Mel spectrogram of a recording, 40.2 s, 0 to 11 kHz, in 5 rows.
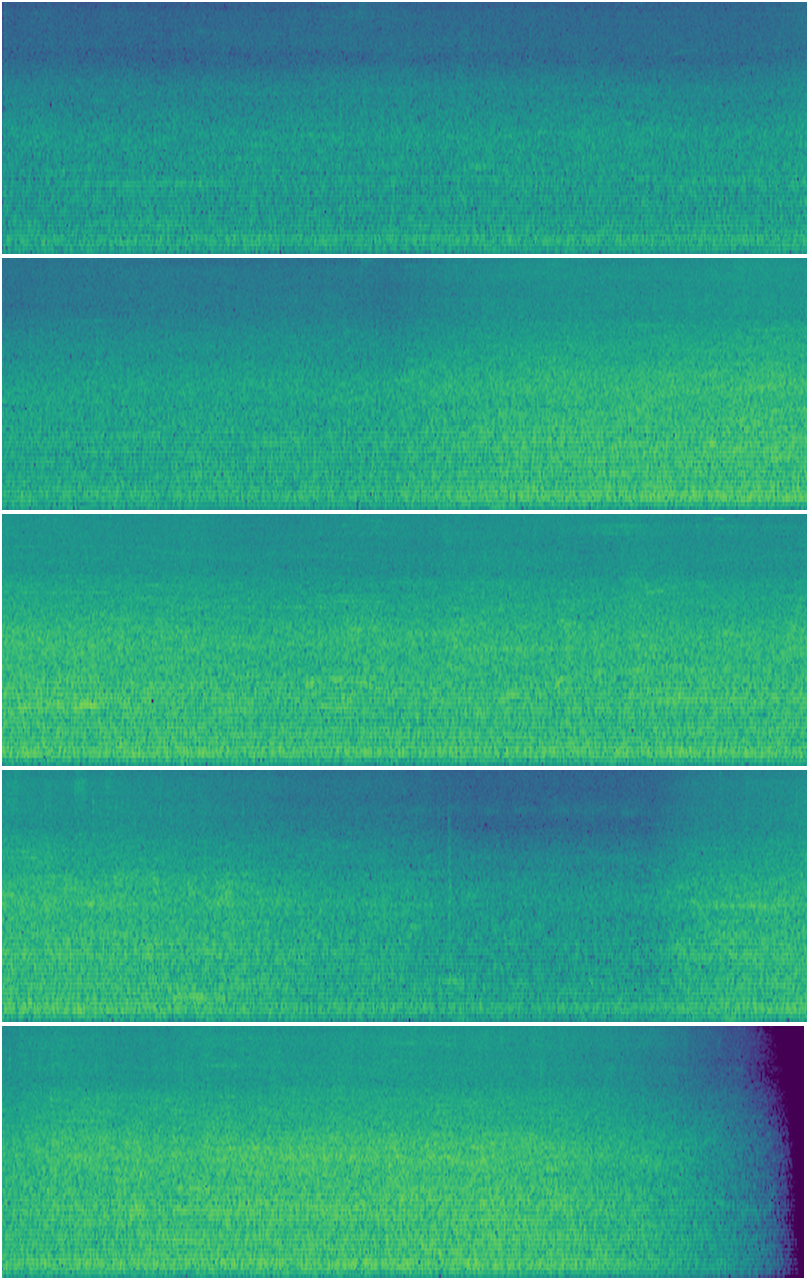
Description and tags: Japan Tokyo Shinjuku Pachinko Noise Doors Opening
In front of a Shinjuku pachinko parlor (casino/arcade). By far not the noisiest Pachinko place I heard In Japan. Somehow this one recording has a nice spatial (stereo) effect.
One of the many field-recordings I made in Tokyo. October 2016. Most were made during evening or night time. Please browse this pack to listen to more recordings.
casio, parlor, pachinko, Japanese, noise, Shinjuku, spatial, Japan, doors-opening, chaos, arcade, cacaphony, cacophony, Tokyo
